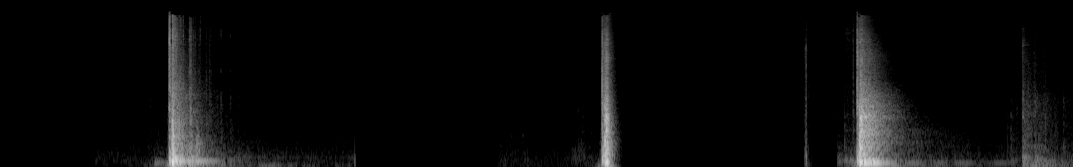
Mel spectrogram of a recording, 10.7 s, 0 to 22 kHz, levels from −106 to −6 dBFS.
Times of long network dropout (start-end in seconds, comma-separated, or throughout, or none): 6.07-8.06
